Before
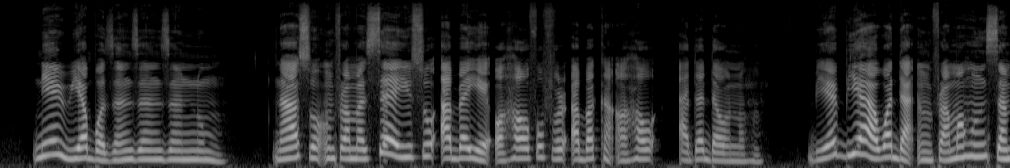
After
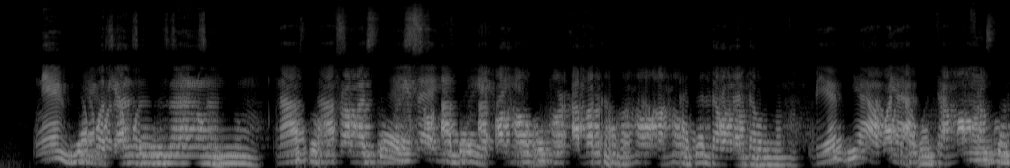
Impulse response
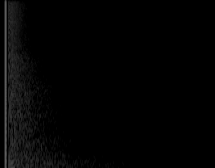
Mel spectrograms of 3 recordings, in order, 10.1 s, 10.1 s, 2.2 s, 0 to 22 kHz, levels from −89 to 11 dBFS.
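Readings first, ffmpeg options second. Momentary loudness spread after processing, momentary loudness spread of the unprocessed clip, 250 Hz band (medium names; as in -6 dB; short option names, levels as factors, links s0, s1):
4 LU, 11 LU, -10.5 dB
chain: -filter_complex "[0:a]lowshelf=f=350:g=-4.5,asplit=2[s0][s1];[1:a]atrim=start_sample=2205,lowpass=2400[s2];[s1][s2]afir=irnorm=-1:irlink=0,volume=0.794[s3];[s0][s3]amix=inputs=2:normalize=0,aeval=exprs='val(0)*sin(2*PI*83*n/s)':c=same,equalizer=f=1000:w=3.1:g=11.5,aecho=1:1:72|78|369:0.282|0.211|0.473,dynaudnorm=f=280:g=5:m=3.76,acrossover=split=610[s4][s5];[s4]aeval=exprs='val(0)*(1-1/2+1/2*cos(2*PI*1.3*n/s))':c=same[s6];[s5]aeval=exprs='val(0)*(1-1/2-1/2*cos(2*PI*1.3*n/s))':c=same[s7];[s6][s7]amix=inputs=2:normalize=0,asuperstop=centerf=5000:order=4:qfactor=1.4,areverse,acompressor=threshold=0.0251:ratio=6,areverse"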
